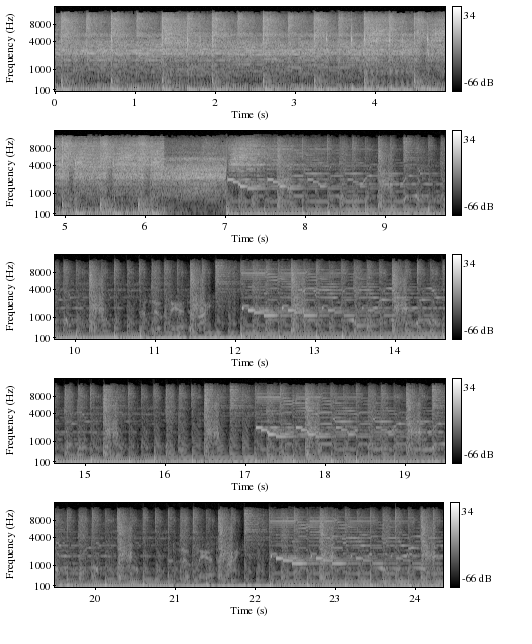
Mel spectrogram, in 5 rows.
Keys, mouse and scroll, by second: 0.0 middle click, 0.1 ctrl+s, 0.3 middle click, 0.5 click, 0.7 middle click, 6.7 middle click, 7.5 ctrl+r, 9.3 middle click, 9.6 click, 10.4 ctrl+r, 13.7-14.7 middle drag, 15.0 ctrl+r, 16.5 middle click, 17.1 middle click, 17.5 click, 18.1 right click, 18.5 click, 18.8-21.7 middle drag, 21.7 right click, 22.7-24.3 drag.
